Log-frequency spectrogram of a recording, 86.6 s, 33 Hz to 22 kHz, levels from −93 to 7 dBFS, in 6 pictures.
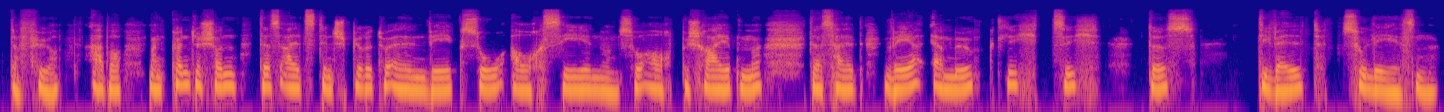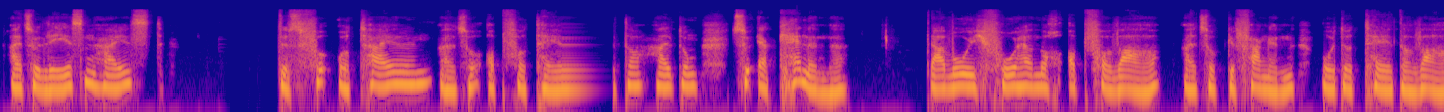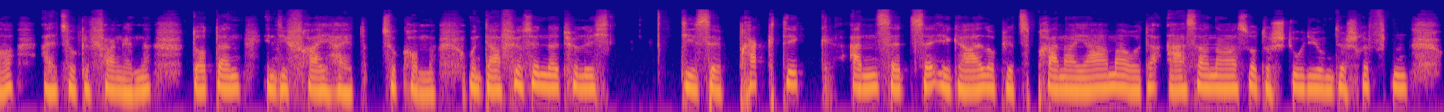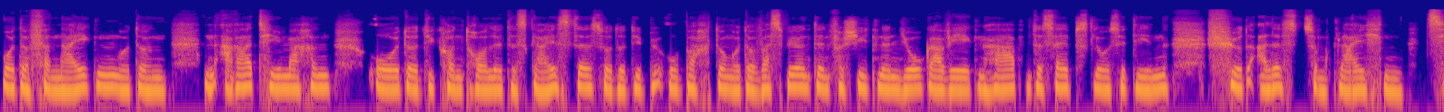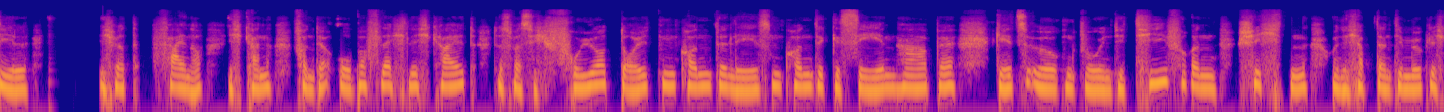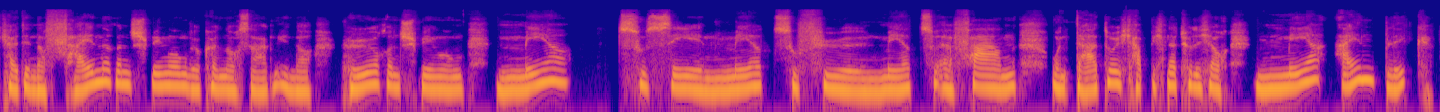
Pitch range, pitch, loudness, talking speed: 125-145 Hz, 135 Hz, -23 LUFS, 115 wpm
